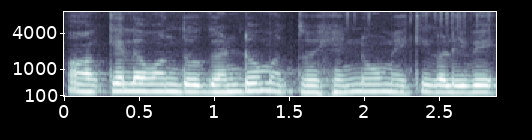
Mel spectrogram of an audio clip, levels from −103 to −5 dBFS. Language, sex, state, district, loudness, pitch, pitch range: Kannada, female, Karnataka, Chamarajanagar, -14 LUFS, 200 Hz, 190-205 Hz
